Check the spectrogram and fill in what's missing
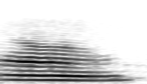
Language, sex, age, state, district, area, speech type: Assamese, female, 60+, Assam, Charaideo, urban, conversation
